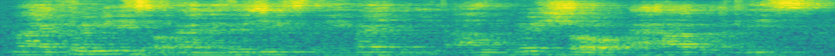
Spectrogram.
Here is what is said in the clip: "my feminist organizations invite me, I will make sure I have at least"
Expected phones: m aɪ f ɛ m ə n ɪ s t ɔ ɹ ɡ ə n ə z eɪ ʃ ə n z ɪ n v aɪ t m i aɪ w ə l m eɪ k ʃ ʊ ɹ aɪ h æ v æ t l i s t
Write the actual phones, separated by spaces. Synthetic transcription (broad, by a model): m aɪ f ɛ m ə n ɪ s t ɔ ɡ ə n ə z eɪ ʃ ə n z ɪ v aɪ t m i aɪ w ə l m eɪ k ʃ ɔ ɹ aɪ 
